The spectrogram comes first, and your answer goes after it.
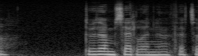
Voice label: "amserlen", Welsh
